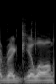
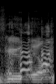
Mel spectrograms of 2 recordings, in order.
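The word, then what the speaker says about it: Reguilón: I'm not been impressed by Reguilon, or however you pronounce it. Not been impressed with him one bit. Reguilon. Reguilon. That's how you say it.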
